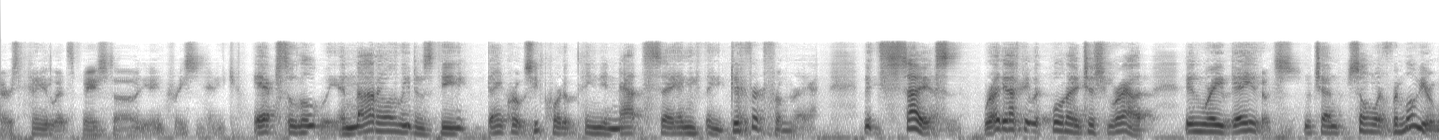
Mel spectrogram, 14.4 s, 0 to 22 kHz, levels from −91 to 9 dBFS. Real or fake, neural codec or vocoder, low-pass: fake; codec, 16 kHz, 0.5 kbps, FreqCodec, larger model; 7.2 kHz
